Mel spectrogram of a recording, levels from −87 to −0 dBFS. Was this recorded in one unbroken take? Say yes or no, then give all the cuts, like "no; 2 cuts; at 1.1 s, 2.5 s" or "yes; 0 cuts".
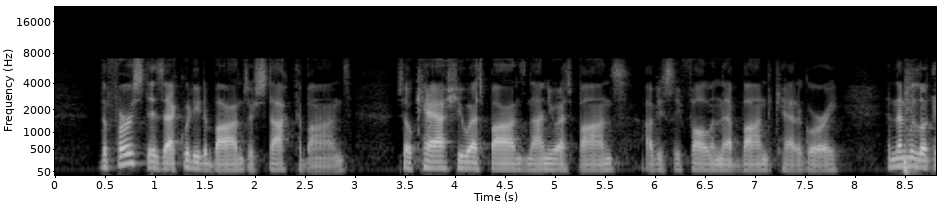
yes; 0 cuts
